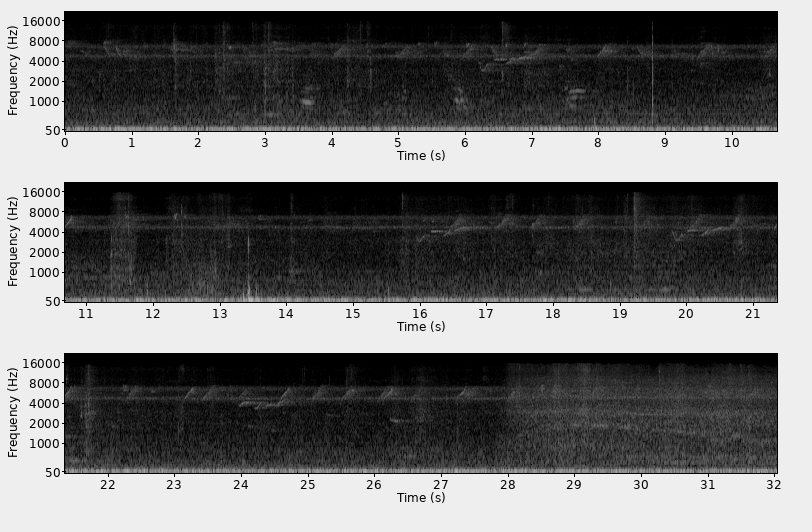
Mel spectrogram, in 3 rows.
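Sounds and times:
high insect hum: 0.0 - 32.0
chirps rising in pitch: 23.0 - 32.0.

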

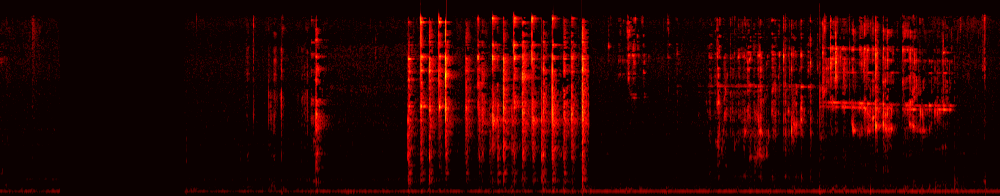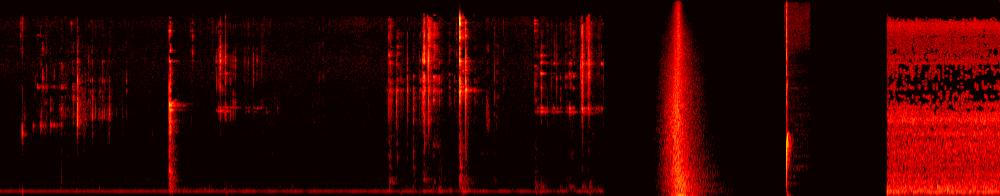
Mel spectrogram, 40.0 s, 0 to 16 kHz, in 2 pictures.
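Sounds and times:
glass cup clinking against mug: 8.2 - 11.8, 23.4 - 23.8
ice clinking into mugs: 8.2 - 11.8, 14.2 - 19.3, 20.4 - 22.4, 23.4 - 25.4
pouring: 12.4 - 13.0, 14.1 - 19.1, 20.4 - 22.7.

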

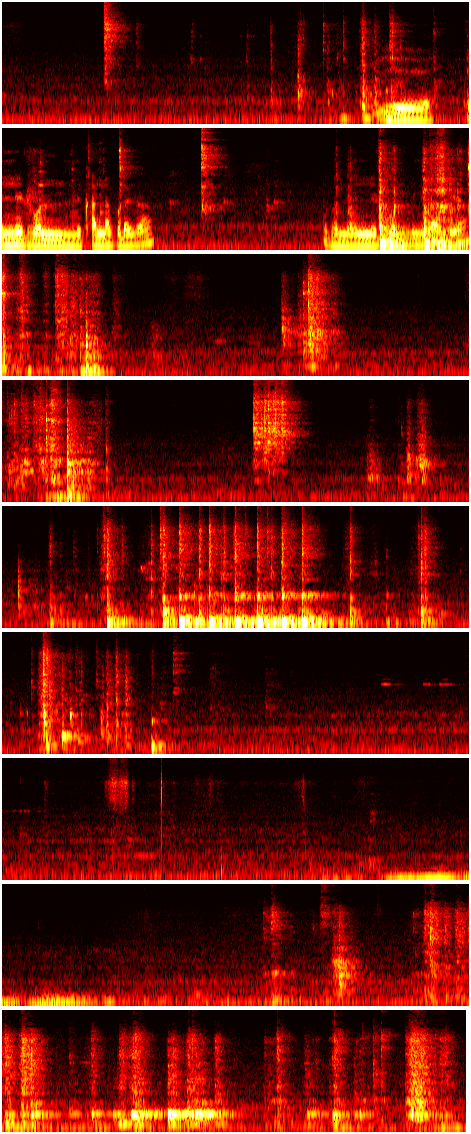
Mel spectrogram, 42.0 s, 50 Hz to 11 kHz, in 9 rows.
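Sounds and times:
plastic cistern parts knocking: 19.1 - 25.1, 36.8 - 42.0.

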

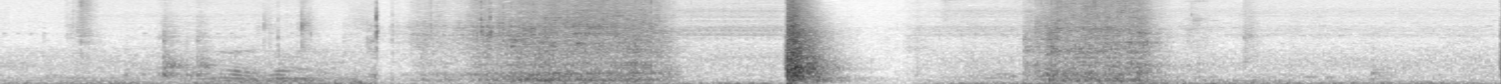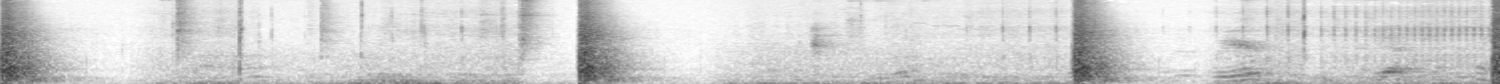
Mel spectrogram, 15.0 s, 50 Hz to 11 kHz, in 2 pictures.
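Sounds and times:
pistol shots: 3.9 - 4.4, 7.5 - 8.0, 10.4 - 10.9, 12.8 - 13.3.

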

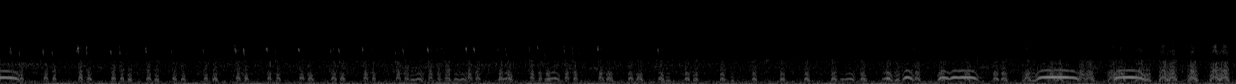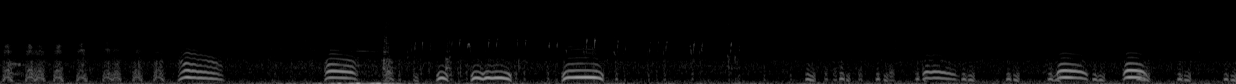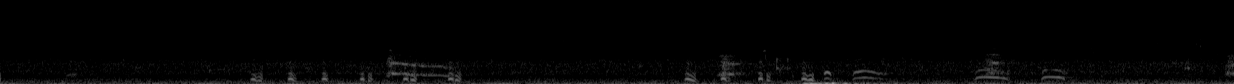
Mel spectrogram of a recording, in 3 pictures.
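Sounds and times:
owls hooting: 8.3 - 14.6, 15.6 - 18.6, 20.4 - 24.8.

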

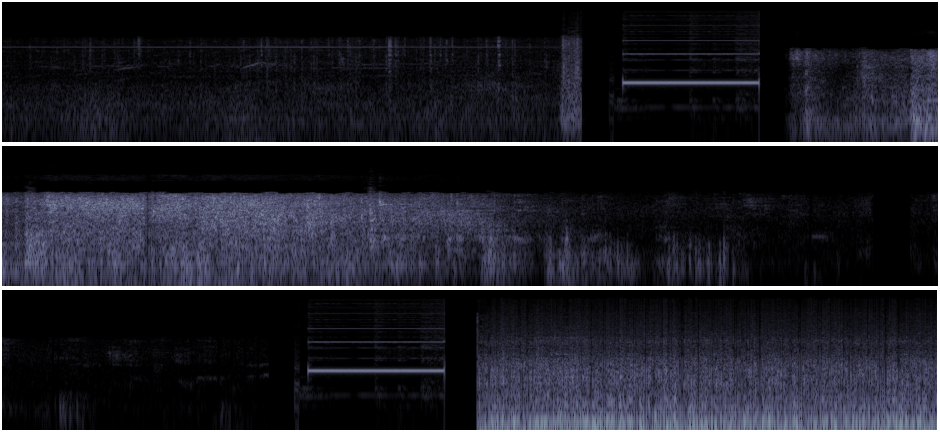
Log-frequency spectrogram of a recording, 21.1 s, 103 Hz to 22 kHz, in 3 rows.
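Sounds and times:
vehicle crashing through fence: 5.9 - 11.1.

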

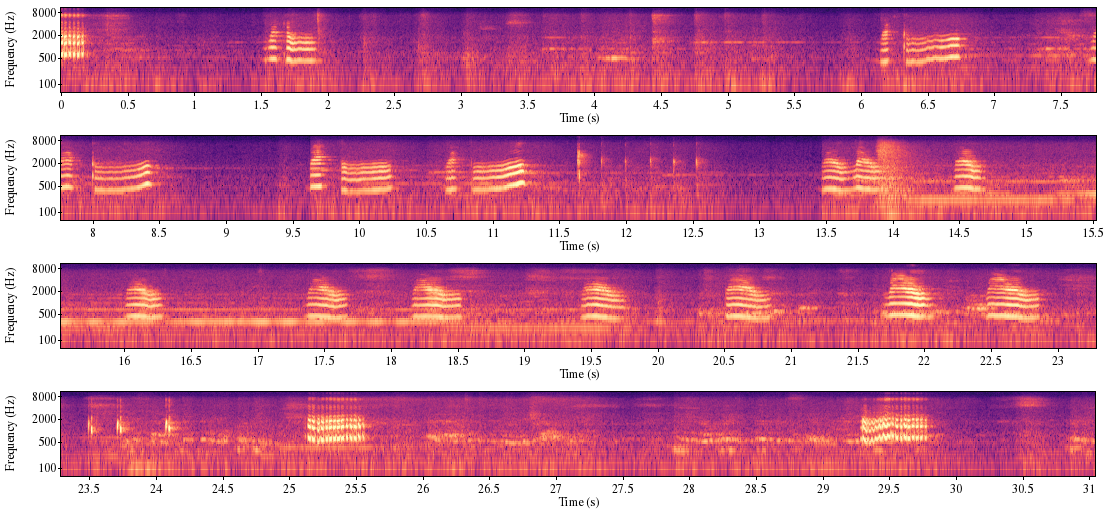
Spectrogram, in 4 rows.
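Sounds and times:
parakeet making meow calls: 0.0 - 0.3, 1.5 - 2.0, 6.2 - 6.8, 9.6 - 11.8, 13.5 - 19.9, 20.5 - 20.8, 21.7 - 22.9, 25.1 - 25.6, 29.3 - 29.9.

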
